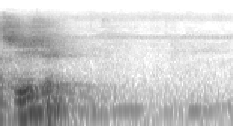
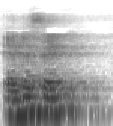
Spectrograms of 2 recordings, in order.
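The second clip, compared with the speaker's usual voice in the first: usual speaking voice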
